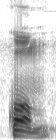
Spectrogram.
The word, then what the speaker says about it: comb: এইখানে আছে COMB, কোম, বি উচ্চারণ হলো না, কোম অর্থ হলো চিরুনি।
